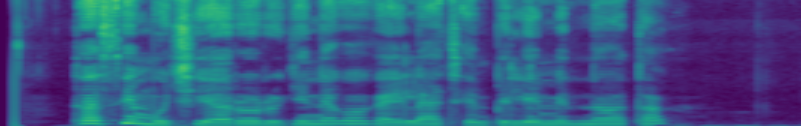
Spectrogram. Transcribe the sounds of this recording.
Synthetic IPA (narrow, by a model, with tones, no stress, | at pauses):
t̪ɔ˦si˦mu˨t͡ʃi˨a˨ɾo˦ɾu˨ɡi˦ne˦kɔ˦ka˨ɪ˦la˦t͡ʃe˨mpi˦li˦mɪ˦t̪̚nɔ˦t̪ɔ˦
